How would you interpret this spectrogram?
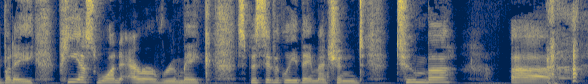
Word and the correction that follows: Tomba: It's, it's I think it's Tomba. – Is it Tomba? I, yeah. And I said Tumba.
